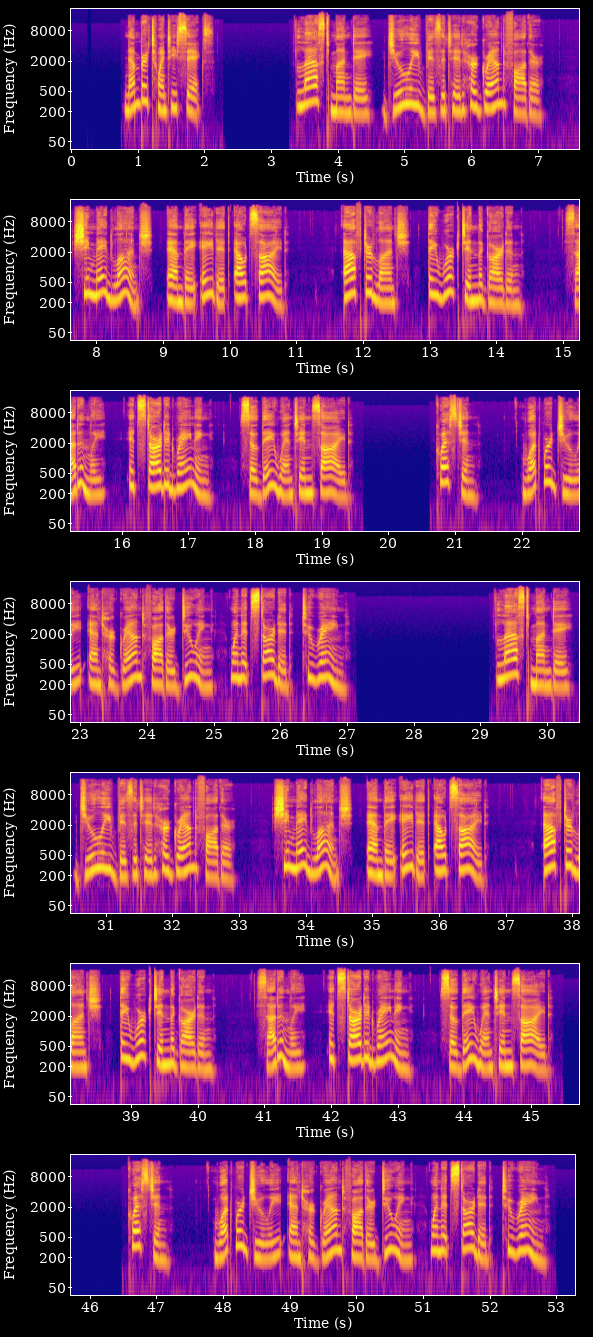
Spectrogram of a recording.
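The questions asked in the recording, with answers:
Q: What were Julie and her grandfather doing when it started to rain?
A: Working in the garden.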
